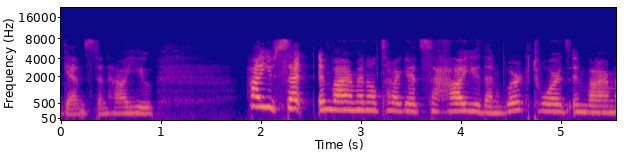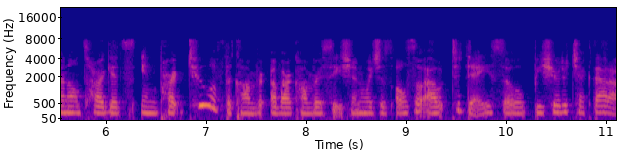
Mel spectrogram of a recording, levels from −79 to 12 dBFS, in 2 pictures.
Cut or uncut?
uncut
